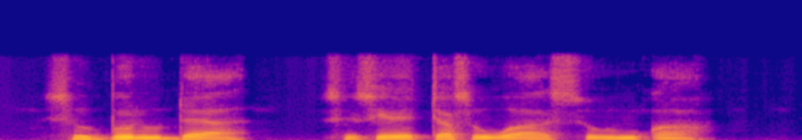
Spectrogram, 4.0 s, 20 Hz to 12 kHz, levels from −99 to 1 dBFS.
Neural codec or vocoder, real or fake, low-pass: codec, 16 kHz, 1 kbps, FunCodec, trained on LibriTTS, 50 frames a second; fake; 7.2 kHz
